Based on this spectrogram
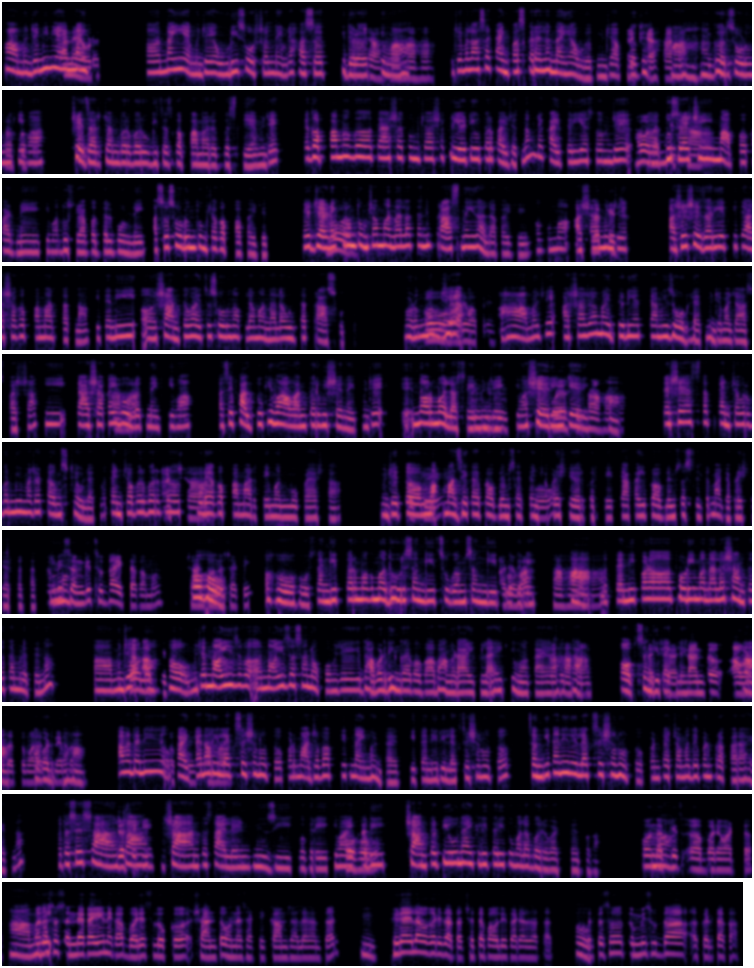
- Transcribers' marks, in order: laughing while speaking: "हां"; tapping; in English: "शेअरिंग-केअरिंग"; other noise; in English: "शेअर"; other background noise; in English: "शेअर"; in English: "सायलेंट म्युझिक"; in English: "ट्यून"
- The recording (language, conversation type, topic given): Marathi, podcast, रोजच्या कामांनंतर तुम्ही स्वतःला शांत कसे करता?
